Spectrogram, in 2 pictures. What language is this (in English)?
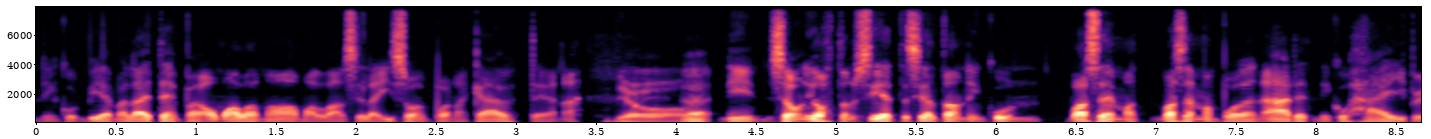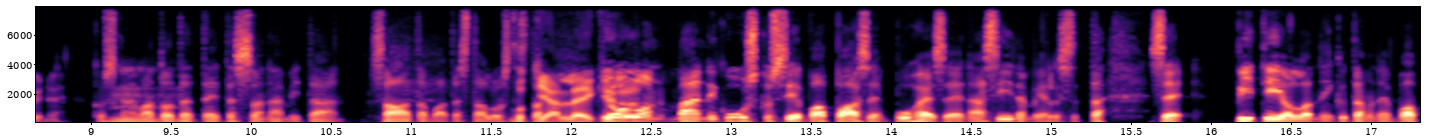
Finnish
